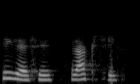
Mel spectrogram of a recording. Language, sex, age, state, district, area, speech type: Bengali, female, 45-60, West Bengal, Nadia, rural, conversation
